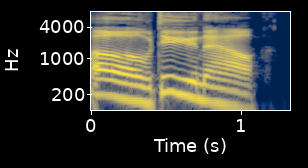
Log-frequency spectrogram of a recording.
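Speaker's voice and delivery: very slow, high, drawn-out fake-polite tone. Retelling a reply to a book club husband's idea: fake-smiling reply. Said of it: "I put on my fake smile".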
